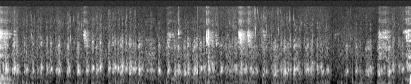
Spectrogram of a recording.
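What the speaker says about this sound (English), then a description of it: "the chickens fight the current for a random period of time" Minecraft chickens cluck repeatedly inside a survival multiplayer chicken processor as a water current pushes them along. The short, quiet clucks overlap throughout, with no talking.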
